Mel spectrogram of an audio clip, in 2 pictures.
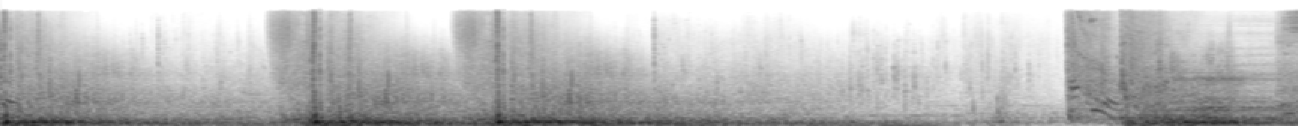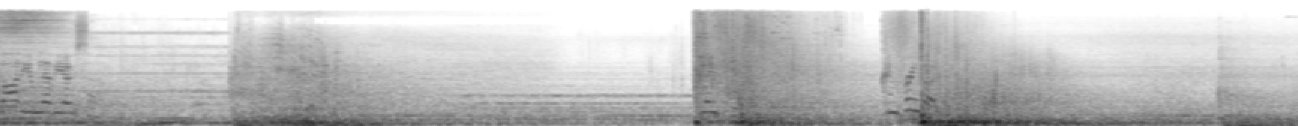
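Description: Confringo explosion spells from the Hogwarts Legacy video game fire as repeated heavy booms, each a sharp blast that rumbles away, about six in uneven succession. Magical chimes and effects ring between them, and a character shouts spells now and then.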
